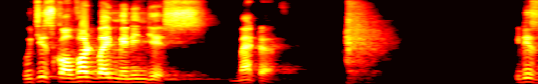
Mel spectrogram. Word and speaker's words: mater: is covered by meninges matter. It is not, the pronunciation is not M-A-T-T-E-R, it is the M-A-T-E-R, matter means mother.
